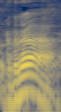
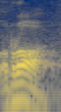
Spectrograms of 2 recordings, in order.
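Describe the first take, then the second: First: The ra sound is thin and light. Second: The ra sound is heavy and full. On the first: The speaker calls it wrong. "Kita tak sebut ra" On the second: The speaker calls it right. "kita sebut ra"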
